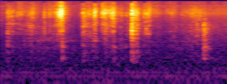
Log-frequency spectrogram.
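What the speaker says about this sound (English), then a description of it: "Shuffle them up and then I'll roll." A deck of cards for a tabletop board game being shuffled by hand, several soft riffling bursts close by but quiet, with no voices over them.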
